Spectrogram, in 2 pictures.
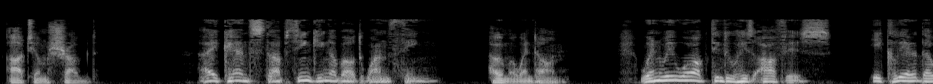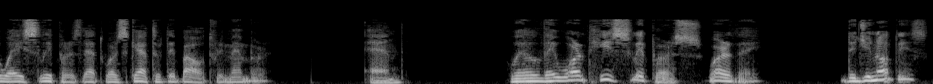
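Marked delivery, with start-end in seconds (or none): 2.0-4.4 put-on higher, gentler old traveler; lightly voiced old Homer; old man voice. A narrator's reading. 6.4-18.6 put-on higher, gentler old traveler; lightly voiced old Homer; old man voice. A narrator's reading.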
